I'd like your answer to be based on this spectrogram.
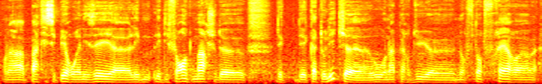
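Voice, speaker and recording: A man. He answers interview questions earnestly, halting often with filler sounds and restarts. A faint noise sits under his speech. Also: deep voice, level tone, dark tone. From Democratic Republic of the Congo. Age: 50s. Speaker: politician guest.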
